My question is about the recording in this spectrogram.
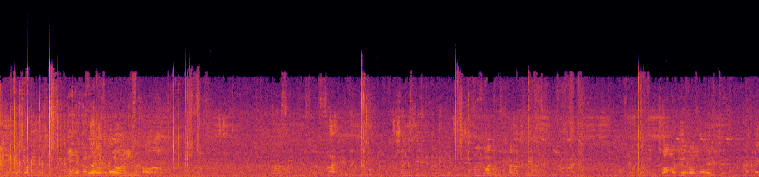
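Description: Futsal players' voices calling and shouting across the pitch, loudest in the first few seconds, with a few sharp knocks scattered through; the sharpest knock comes about seven seconds in.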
